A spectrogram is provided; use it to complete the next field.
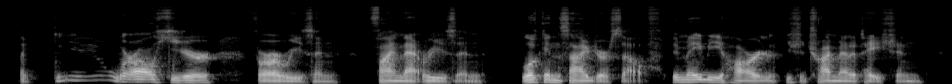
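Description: In a very clean recording with a silent background, a man with an American accent speaks at a very slow pace. His very deep, low pitch shows ordinary pitch variation. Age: 20s. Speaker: podcaster. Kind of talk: casual monologue. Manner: halting.

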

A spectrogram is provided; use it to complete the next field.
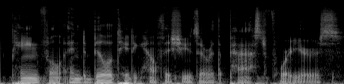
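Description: The man's delivery moves at a fairly quick pace. His intonation is fairly even. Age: 50s. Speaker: business coach and podcast host. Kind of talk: solo podcast monologue. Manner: reflective, with hesitations.

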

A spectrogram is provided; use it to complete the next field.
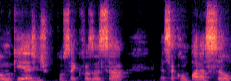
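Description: A man talks at a fairly quick pace with lively intonation in a plain, everyday voice. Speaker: podcast host. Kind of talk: podcast interview.

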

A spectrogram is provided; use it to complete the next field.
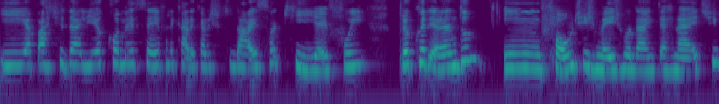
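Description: A woman speaks at a moderate pace with a high pitch and fairly even intonation. The recording is very clean, with a silent background. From Rio de Janeiro, Brazil. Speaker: spiritual coach and biologist. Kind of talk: interview.

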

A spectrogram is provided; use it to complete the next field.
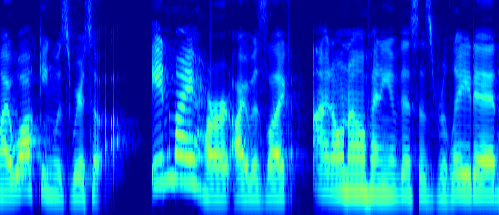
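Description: A woman with a Canadian accent speaks in an unremarkable speaking voice, medium in pitch, with ordinary pitch variation at a moderate pace. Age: 20s. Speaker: podcast host. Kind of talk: casual chat.

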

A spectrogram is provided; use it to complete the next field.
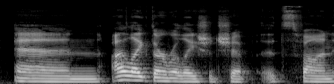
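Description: On a very clean recording with a silent background, a woman with a very deep, low pitch speaks at a very slow pace. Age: 30s. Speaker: podcast host, stay-at-home mom. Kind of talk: casual recap monologue.

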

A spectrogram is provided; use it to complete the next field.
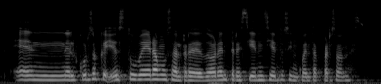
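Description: Speaking at a moderate pace, a woman talks in a central Mexican accent. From Mexico, Guanajuato. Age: 20s. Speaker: architect. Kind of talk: casual interview chat. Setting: studio.

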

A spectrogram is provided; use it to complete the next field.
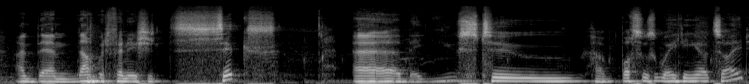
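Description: Through noticeable background noise, a man with a Northern Irish accent talks at a very slow pace with fairly even intonation. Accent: Northern Irish (Belfast). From Northern Ireland (Belfast). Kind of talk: casual interview, storytelling.

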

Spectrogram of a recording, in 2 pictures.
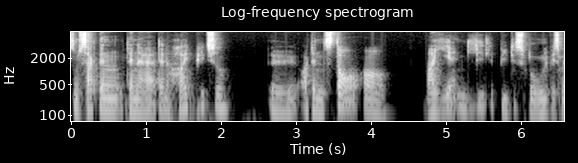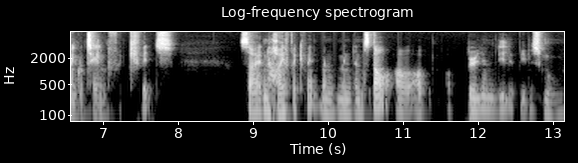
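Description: Somewhat breathy and at a medium pitch, a man speaks at a fairly slow pace with ordinary pitch variation in a very clean recording with a silent background. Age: 50s. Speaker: client with tinnitus. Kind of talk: therapy session. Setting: studio. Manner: halting, many fillers.

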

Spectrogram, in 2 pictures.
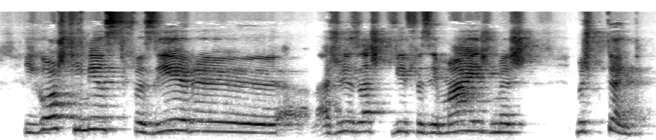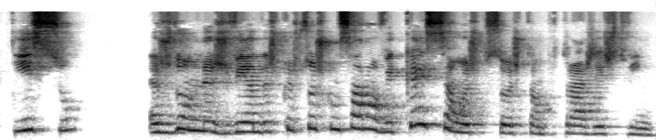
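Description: Lively intonation and a high pitch mark a woman talking at a fairly quick pace. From Portugal, Ribatejo. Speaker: wine producer and communications consultant. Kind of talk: casual interview.

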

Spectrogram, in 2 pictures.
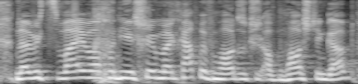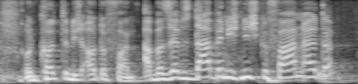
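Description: Very fast speech with hardly any pauses and ordinary pitch variation, over noticeable background noise. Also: man, high pitch for a man. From Germany, near Mannheim. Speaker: DJ and music producer. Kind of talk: casual chat.

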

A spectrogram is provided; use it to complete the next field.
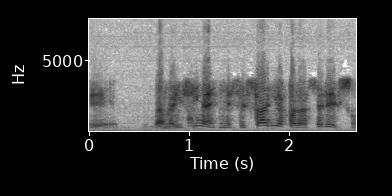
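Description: A man speaks at a fairly quick pace. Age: 40s. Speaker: spiritual consultant. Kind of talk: radio interview. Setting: phone call. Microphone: poor phone connection.

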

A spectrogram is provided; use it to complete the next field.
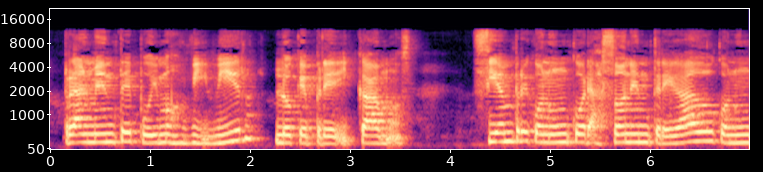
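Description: A woman talks at a very slow rate, her fairly high voice moving up and down in a normal way. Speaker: pastor's wife and preacher. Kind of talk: sermon. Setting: online livestream.

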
